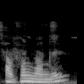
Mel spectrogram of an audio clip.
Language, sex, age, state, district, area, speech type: Bodo, male, 60+, Assam, Chirang, rural, spontaneous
